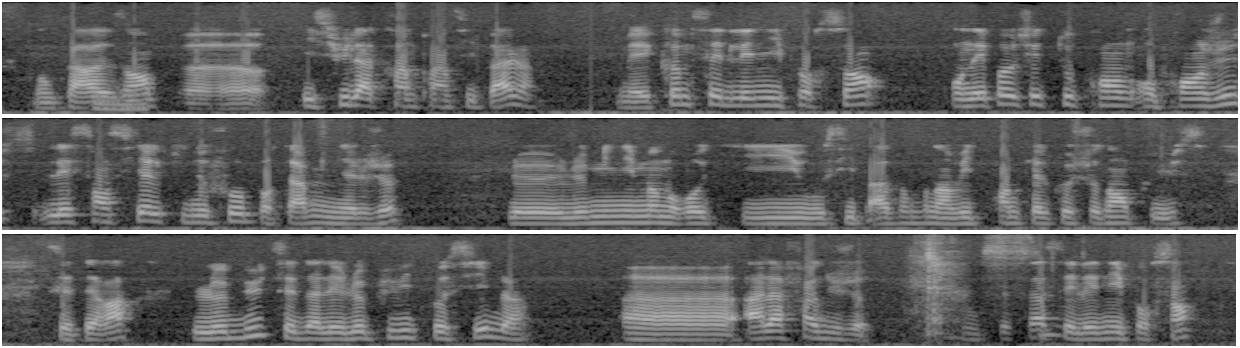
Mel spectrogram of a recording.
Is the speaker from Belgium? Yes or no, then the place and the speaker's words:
no; Le Mans, Pays de la Loire, France; je viens du Mans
